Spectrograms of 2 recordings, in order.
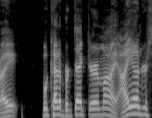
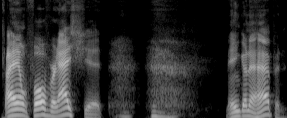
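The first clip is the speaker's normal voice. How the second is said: usual speaking voice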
